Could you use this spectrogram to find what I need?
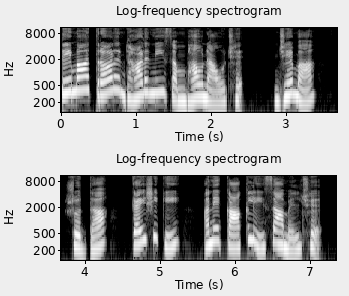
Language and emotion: Gujarati, neutral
